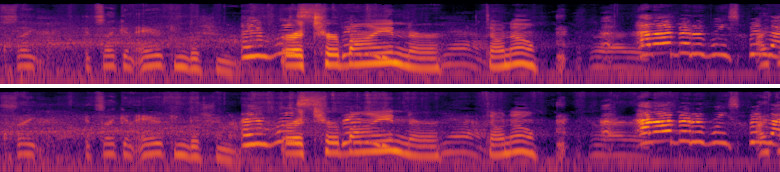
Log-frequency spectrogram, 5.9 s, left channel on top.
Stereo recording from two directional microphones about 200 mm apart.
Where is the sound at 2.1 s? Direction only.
25° left (ahead or behind).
